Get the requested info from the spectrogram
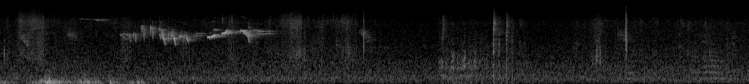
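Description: A small songbird sings one short phrase of quick, high chirps that rise and fall, starting about a second in. Around it there is only quiet outdoor background with a few faint clicks.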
